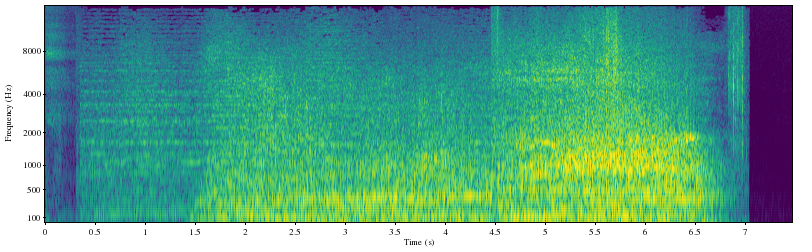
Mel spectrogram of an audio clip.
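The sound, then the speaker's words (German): A loud, continuous montage of rumbling, growling sounds from a film monster that has appeared in several films builds into its harsh, drawn-out scream near the end before cutting off abruptly. No one speaks. “Das war ein Zusammenschnitt. Am Ende war das schon der Schrei.”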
